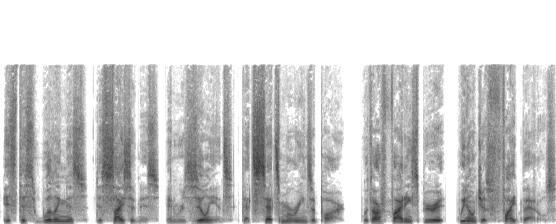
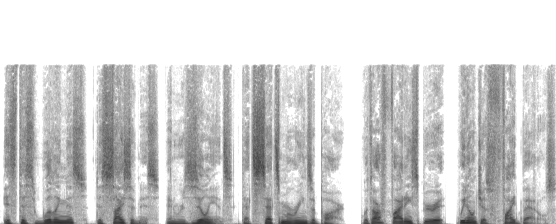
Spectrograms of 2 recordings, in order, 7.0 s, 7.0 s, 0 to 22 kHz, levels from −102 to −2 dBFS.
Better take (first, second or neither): second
